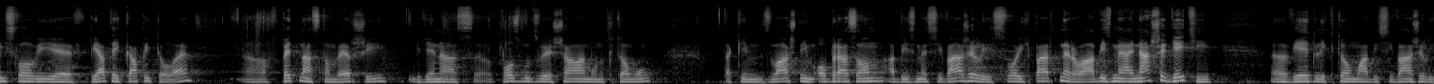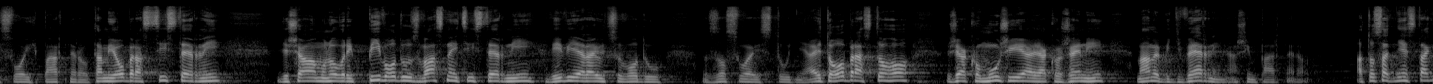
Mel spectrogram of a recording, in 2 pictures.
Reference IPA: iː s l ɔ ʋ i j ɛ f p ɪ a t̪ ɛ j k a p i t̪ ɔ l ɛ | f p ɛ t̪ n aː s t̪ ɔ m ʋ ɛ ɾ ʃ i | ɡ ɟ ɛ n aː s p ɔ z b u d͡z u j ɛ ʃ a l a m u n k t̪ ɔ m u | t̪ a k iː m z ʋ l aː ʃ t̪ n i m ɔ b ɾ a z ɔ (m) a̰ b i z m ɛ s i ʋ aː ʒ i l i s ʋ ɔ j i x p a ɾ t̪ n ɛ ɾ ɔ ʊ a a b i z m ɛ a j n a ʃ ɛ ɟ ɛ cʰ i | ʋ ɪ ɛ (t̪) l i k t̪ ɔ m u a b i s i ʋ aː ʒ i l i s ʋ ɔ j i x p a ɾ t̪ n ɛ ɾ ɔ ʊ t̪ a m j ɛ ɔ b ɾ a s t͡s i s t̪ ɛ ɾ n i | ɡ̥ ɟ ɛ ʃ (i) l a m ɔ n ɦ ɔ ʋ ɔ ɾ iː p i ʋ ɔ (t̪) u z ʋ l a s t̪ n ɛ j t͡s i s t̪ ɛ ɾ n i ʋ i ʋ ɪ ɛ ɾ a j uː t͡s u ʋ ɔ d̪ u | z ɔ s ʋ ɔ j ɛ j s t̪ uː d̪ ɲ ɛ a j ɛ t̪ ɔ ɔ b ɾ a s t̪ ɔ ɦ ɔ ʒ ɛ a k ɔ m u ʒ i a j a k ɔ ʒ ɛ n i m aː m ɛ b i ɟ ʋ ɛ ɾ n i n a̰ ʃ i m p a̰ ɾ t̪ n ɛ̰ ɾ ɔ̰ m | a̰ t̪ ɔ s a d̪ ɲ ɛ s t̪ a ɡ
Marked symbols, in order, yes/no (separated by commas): yes, no, no, no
